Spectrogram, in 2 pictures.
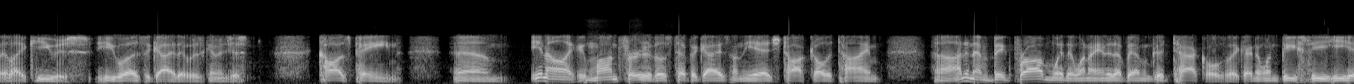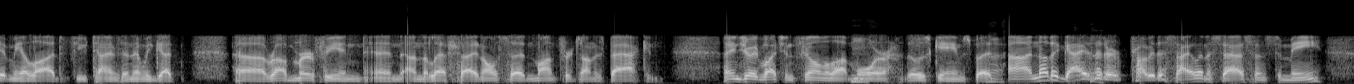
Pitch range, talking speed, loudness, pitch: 85-100 Hz, 230 wpm, -18 LUFS, 90 Hz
